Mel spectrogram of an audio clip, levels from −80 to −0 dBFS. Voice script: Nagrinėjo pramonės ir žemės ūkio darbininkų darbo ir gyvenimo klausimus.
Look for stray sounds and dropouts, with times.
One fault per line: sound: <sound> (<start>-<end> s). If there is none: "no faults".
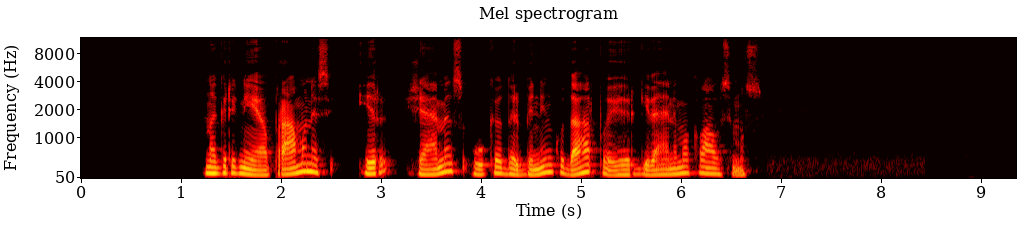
no faults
